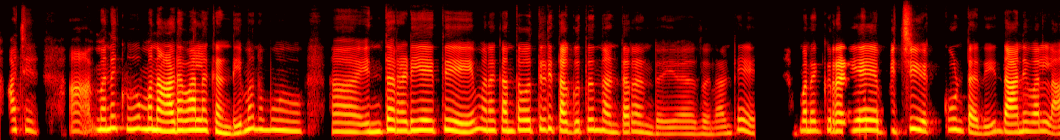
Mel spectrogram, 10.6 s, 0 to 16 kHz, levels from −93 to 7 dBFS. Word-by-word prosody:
అచ. 275 +1 -10 0.5
ఆ! - - -4 0.3
మనకు 300 +1 0 0.2
మన 285 - +7
ఆడవాళ్ళకండి 250 -7 +3
మనమూ 270 -2 -1 0.6
ఆహ్, 225 -1 -1
ఎంత 225 0 -2
రెడీ 250 +1 +1
అయితే 260 +1 0 0.3
మనకంత 255 -1 0
ఒత్తిడి 280 +3 -2
తగ్గుతుందంటారండి 225 -7 -3 0.3
అసలు. 160 0 -12
అంటే 190 +9 -6 0.6
మనకు 250 0 -2
రెడీ 240 +1 +4
అయ్యే 265 -1 +4
పిచ్చి 240 +6 -1
ఎక్కువుంటది 240 -7 -5 0.2
దానివల్ల. 235 +1 +1
245 Hz, 120 wpm, -22 LUFS, 220-265 Hz, 0.6 s, మన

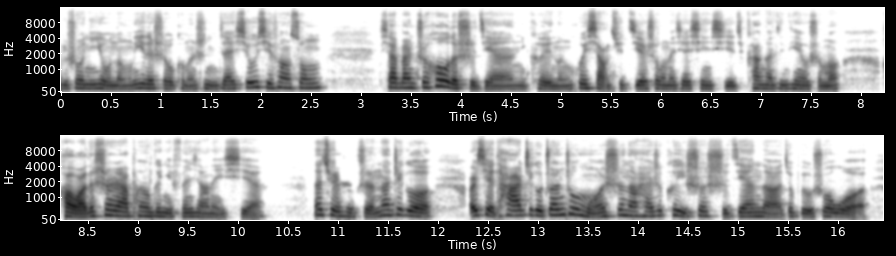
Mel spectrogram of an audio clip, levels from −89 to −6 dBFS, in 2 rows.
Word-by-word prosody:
如 165 - -4
说 180 +1 -2
你 175 0 -1
有 170 -4 0
能 150 +1 -4
力 190 +2 -1
的 175 - +1
时 175 -1 -9
候， 155 - -1
可 155 - -12
能 145 0 -7
是 170 - -8
你 150 -2 -3
在 165 0 -2
休 215 +6 +1
息 205 -4 -1
放 205 0 -1
松 200 +2 -4 0.5
下 215 0 +1
班 205 0 +2
之 220 +2 -1
后 265 0 +6
的 175 - +6
时 160 -4 -3
间， 145 0 -4
你 145 - -7
可 155 +1 -5
以 - - +1
能 145 +1 -5
会 185 +1 -1
想 180 -4 -1
去 165 - -9
接 160 0 -1
受 165 -1 -4
那 155 - -3
些 155 0 -3
信 155 0 -4
息。 155 -2 -4
去 - - -14
看 175 -2 -4
看 160 -1 -3
今 165 0 -5
天 170 - -3
有 - - -2
什 145 -1 -7
么， 145 +4 -3 0.4
好 - - +9
玩 150 0 +8
的 185 - +2
事 195 +5 -1
儿 220 -2 +5
啊， 190 -2 +6
朋 190 +2 -4
友 185 - +2
跟 180 -1 +1
你 160 - 0
分 170 0 -3
享 160 -3 -2
哪 145 -1 -6
些。 155 +4 -4 0.5
那 - - 0
确 230 -5 +1
实 175 -3 -3
是 155 -4 -1
那 230 +1 0
这 245 +1 -1
个 185 -7 +4 0.3
而 - - +6
且 240 - +3
它 220 -2 +3
这 235 +1 -2
个 220 - +6
专 240 +3 +2
注 265 -3 +2
模 170 0 +1
式 195 +6 -3
呢， 205 -3 0
还 195 -1 -3
是 215 - -4
可 225 +1 -3
以 175 - +3
设 195 +4 -3
时 160 -6 -5
间 175 +2 0
的， 150 -4 -1
就 180 - -5
比 160 - -4
如 145 - +1
说 175 +1 0
我 160 -4 +1
175 Hz, 330 characters per minute, -23 LUFS, 155-200 Hz, 0.5 s, 好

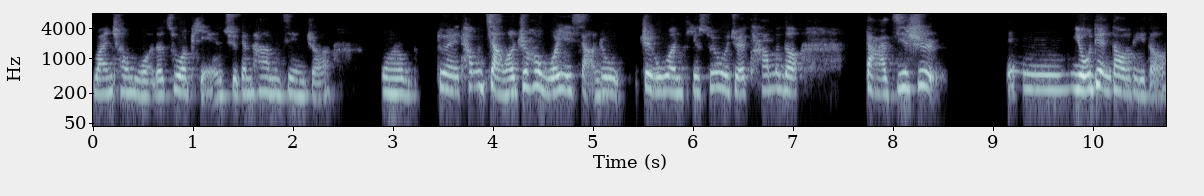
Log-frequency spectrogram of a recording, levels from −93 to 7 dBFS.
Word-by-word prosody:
完 200 0 -1
成 210 -2 -4
我 180 -2 -3
的 185 - -1
作 210 +3 +1
品 205 -3 -7
去 185 - -4
跟 205 -1 -3
他 215 +1 -5
们 200 -1 -4
竞 185 -2 -4
争。 175 -2 -7 0.6
我 210 -2 -1 0.4
对， 245 -5 +1
他 275 - -4
们 275 0 -1
讲 200 - +3
了 200 +1 +3
之 275 +7 +2
后， 275 +1 +2
我 210 -3 +2
也 230 -1 +2
想 225 -5 -7
这 215 - 0 0.3
这 255 - +5
个 215 - +1
问 215 -1 +2
题， 215 +1 -3
所 215 +5 -4
以 - - +1
我 245 -3 +2
觉 225 -2 -1
得 200 - +2
他 230 - -5
们 245 0 -5
的 215 -3 +2 0.7
打 195 -1 0
击 245 +7 0
是， 280 - +2 0.9
嗯， 235 -1 -1
有 235 -1 +9
点 280 -3 +6
道 220 -3 +2
理 200 -2 -4
的。 - - -5
215 Hz, 250 characters per minute, -20 LUFS, 200-240 Hz, 0.9 s, 有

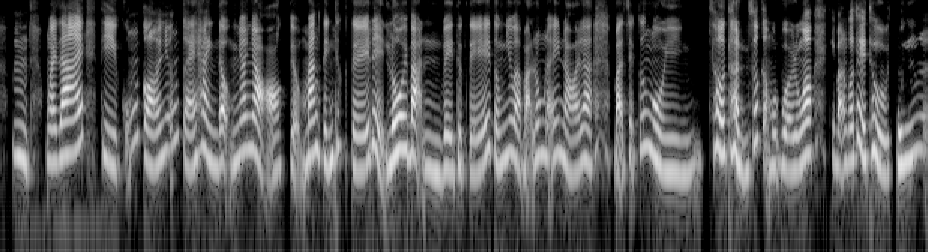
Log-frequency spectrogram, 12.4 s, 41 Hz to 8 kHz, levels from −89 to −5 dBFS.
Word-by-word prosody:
Ừm, 300 -4 -2 0.2
ngoài 265 -1 -1
ra 300 +2 +6
ấy, 335 +6 +6 0.2
thì 275 -6 -2
cũng 420 +4 -10
có 250 -2 +2
những 340 +10 -6
cái 240 0 -1
hành 305 -6 -2
động 260 0 +1
nho 325 +3 -1
nhỏ, 315 -10 +3
kiểu, - - -5
mang 300 +8 +3
tính 275 -1 -1
thực 340 -3 -10
tế 235 +1 0
để 380 - -1
lôi 325 +7 +6
bạn, 310 -5 +5
ừm, 230 -3 -5
về 230 0 -1
thực 230 0 -7
tế. 230 +9 -2
Giống 265 0 -2
như 320 +2 -3
là, 280 - +2
bạn 230 - -2
lúc 295 +3 -3
nãy 300 +1 -4
nói 225 -8 -3
là 275 -1 0 0.3
bạn - - +1
sẽ 295 - -6
cứ 360 - -5
ngồi, 290 -11 +1 0.2
ừm, 215 +3 -9 0.2
thơ 345 -3 +5
thẩn 275 -10 +3
suốt 400 - -1
cả - - -3
một 245 +1 -6
buổi, 235 -3 -2
đúng 235 +3 -2
không? 315 +2 +7 0.2
Thì 280 - -11
bạn 255 0 0
có 275 +1 -1
thể 290 - +3
thử 255 -11 +1
đứng 270 +6 +1
275 Hz, 250 wpm, -21 LUFS, 245-315 Hz, 0.3 s, không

